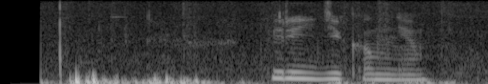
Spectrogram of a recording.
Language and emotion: Russian, neutral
